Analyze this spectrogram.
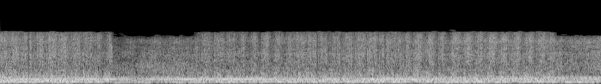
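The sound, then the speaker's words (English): Sustained rapid gunfire aimed at an aircraft, a loud, dense, unbroken rattle lasting the whole clip with a steady droning tone beneath. “Okay, start shooting.”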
